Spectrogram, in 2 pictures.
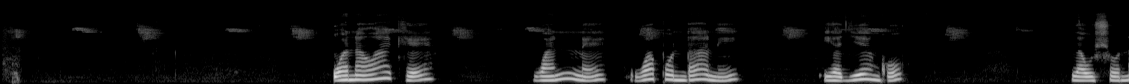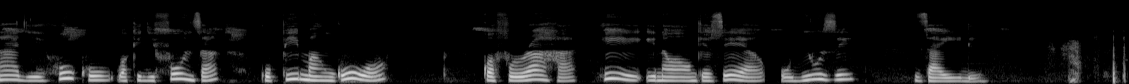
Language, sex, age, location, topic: Swahili, female, 25-35, Dar es Salaam, education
